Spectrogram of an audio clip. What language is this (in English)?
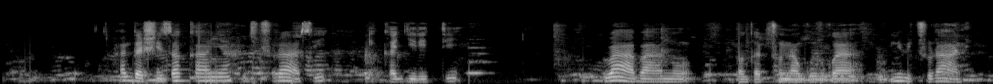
Kinyarwanda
